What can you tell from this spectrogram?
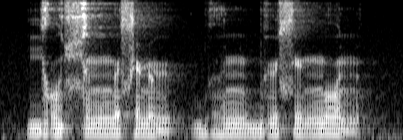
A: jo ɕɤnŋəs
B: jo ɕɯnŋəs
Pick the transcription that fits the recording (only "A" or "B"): A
